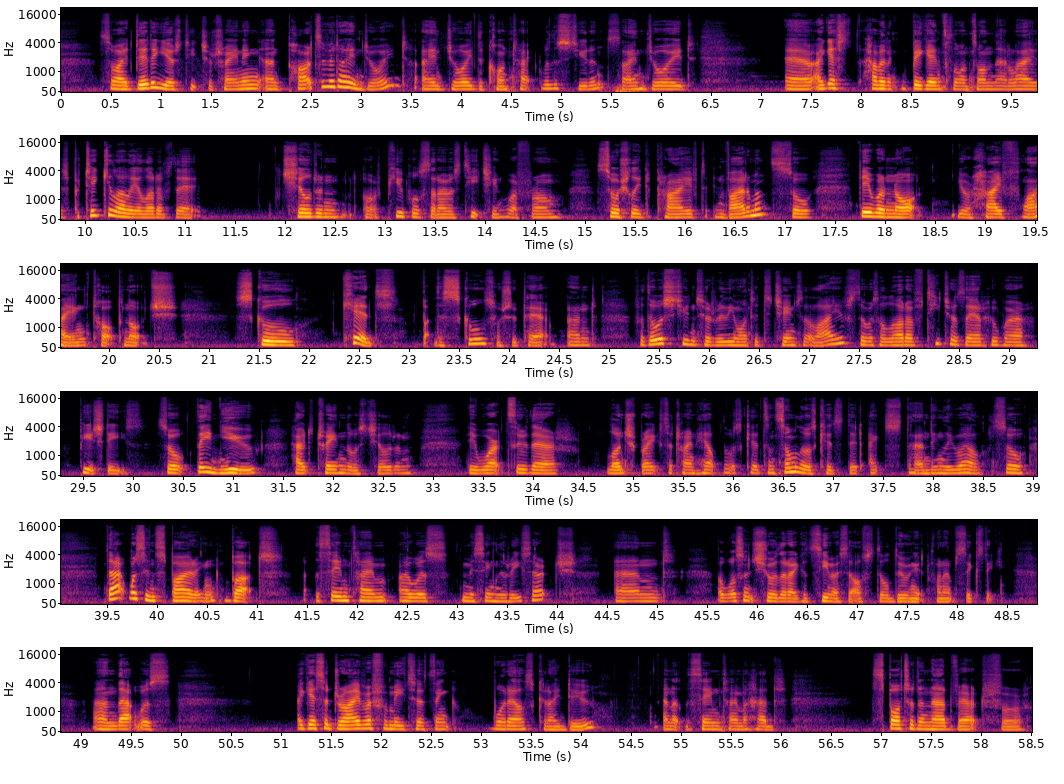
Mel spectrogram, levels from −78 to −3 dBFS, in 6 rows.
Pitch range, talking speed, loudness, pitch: 150-175 Hz, 175 wpm, -21 LUFS, 160 Hz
